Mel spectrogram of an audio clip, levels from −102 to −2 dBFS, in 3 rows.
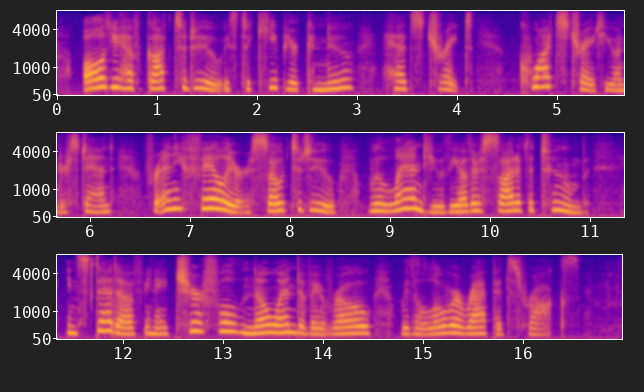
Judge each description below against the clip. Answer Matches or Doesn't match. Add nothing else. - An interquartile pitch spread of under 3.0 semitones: Doesn't match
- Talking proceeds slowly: Doesn't match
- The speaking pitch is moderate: Doesn't match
